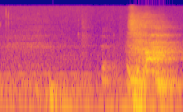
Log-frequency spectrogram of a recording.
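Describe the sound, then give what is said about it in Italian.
A single loud sneeze bursting out sharply after a quiet stretch of faint low background noise, its hiss sustained briefly before fading. “un attimo che starnutirò, scusatemi.”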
